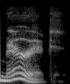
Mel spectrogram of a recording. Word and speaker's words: Marek: Sean Merik. Am I pronouncing that correctly?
